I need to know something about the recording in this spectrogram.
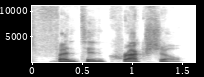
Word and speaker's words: Fenton Crackshell: Gizmo is Fenton Crackshell. Fren Crackshell. Fenton crack shell. Fenton. Wait, how do you pronounce this?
